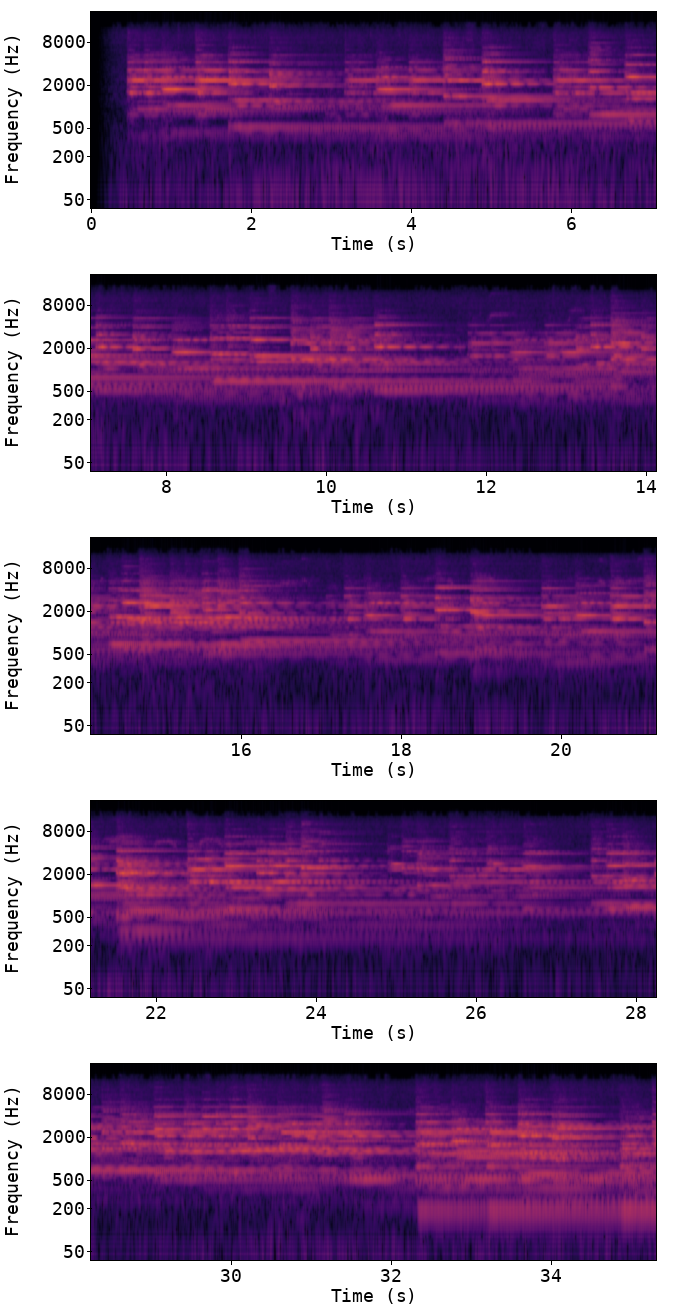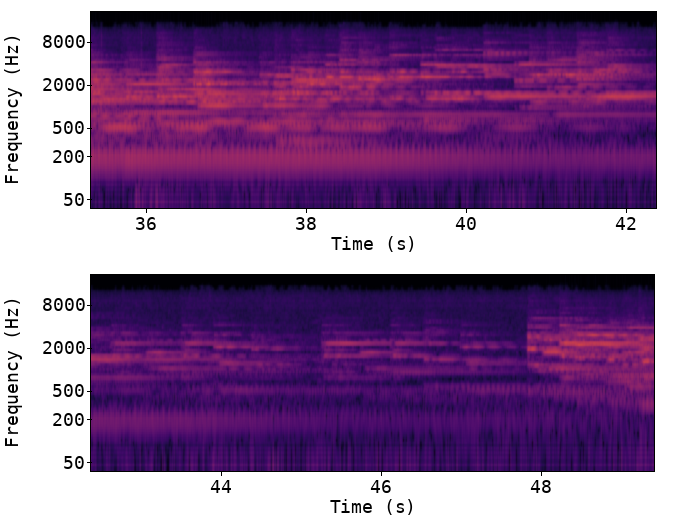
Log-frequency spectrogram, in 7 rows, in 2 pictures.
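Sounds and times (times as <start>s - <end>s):
carillon concert: 0.4s - 49.4s.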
